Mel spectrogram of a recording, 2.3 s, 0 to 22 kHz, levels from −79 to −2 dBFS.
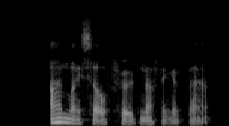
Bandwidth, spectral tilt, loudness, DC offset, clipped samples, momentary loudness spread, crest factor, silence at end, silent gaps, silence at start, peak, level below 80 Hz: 13.5 kHz; -6 dB/octave; -40 LUFS; under 0.1%; under 0.1%; 10 LU; 22 dB; 0.2 s; none; 0.5 s; -18 dBFS; -70 dBFS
